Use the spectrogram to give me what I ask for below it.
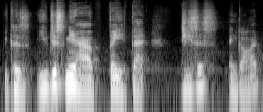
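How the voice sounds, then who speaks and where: A man's voice: mid-range voice, moderate pace, a little hiss or hum. A young man talking casually about faith, with many fillers. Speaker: guest. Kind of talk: casual testimony.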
